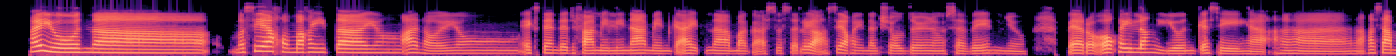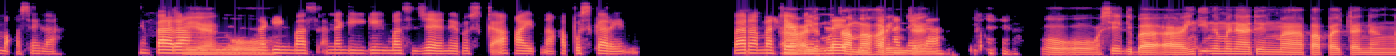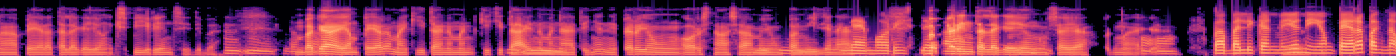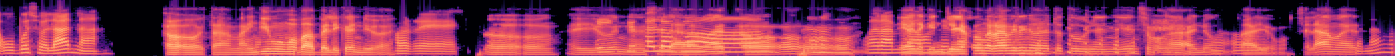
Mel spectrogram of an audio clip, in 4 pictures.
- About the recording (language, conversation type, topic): Filipino, unstructured, Ano ang pinakamasayang alaala mo noong bakasyon?
- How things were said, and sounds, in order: drawn out: "na"; lip smack; laugh; chuckle; chuckle; laughing while speaking: "natutuhan"; laugh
